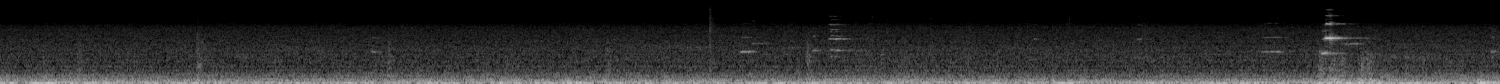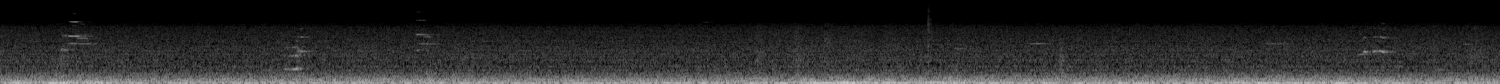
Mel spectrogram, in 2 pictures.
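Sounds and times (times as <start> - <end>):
train wheels rumbling on track: 0.0 - 30.0
creaks and rattles: 7.1 - 11.7
sharp squeal: 12.6 - 13.6.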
